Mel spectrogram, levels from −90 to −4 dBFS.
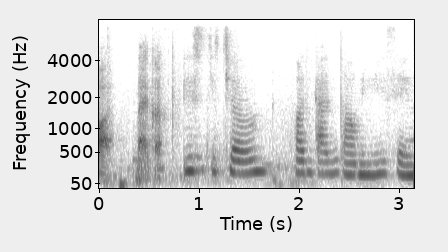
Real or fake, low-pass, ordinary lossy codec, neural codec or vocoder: fake; 7.2 kHz; Opus, 24 kbps; codec, 16 kHz, 0.5 kbps, X-Codec, HuBERT features, trained on general audio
